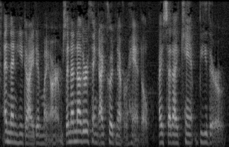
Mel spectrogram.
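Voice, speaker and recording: A middle-aged woman who hosts a podcast, speaking in an earnest, rambling way with lots of fillers and pauses in a casual, heartfelt monologue. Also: on the low side, steady tone, creaky. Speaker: podcast host.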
